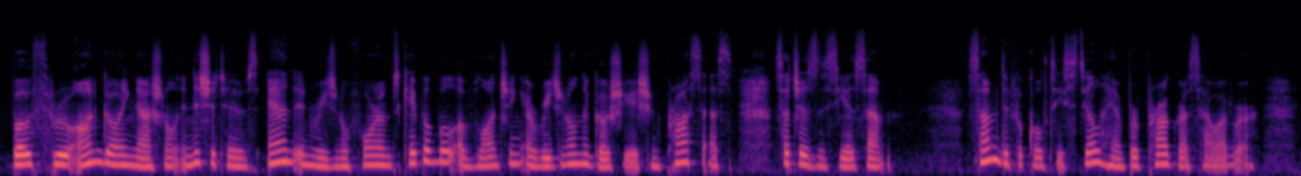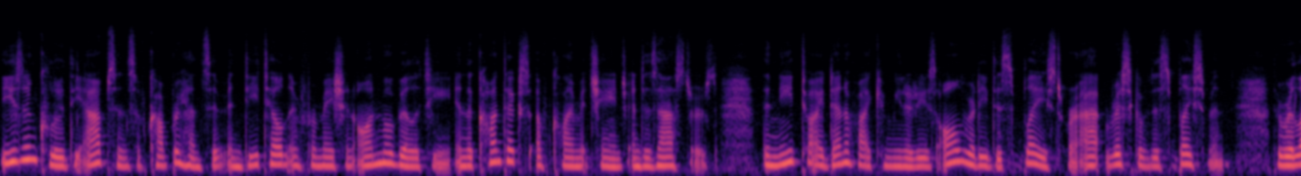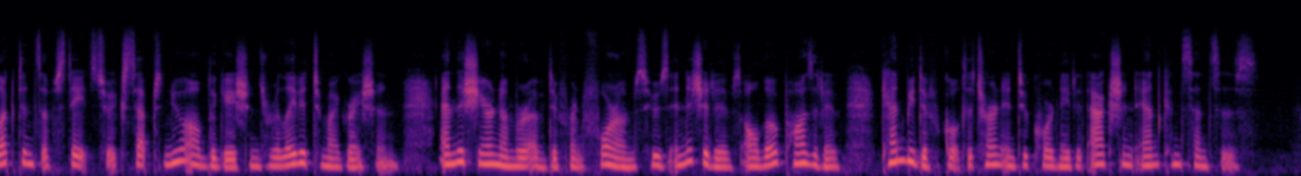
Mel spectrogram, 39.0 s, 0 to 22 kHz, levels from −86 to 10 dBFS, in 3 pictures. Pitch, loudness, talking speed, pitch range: 170 Hz, -30 LUFS, 135 wpm, 155-195 Hz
